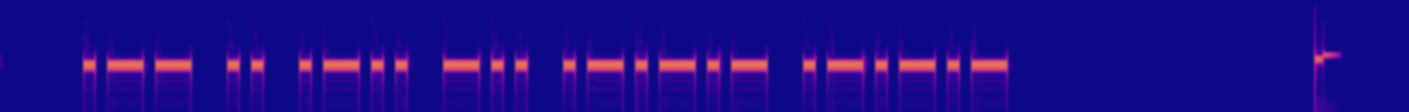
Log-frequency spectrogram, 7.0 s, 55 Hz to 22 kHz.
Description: Morse code, heard as a keyed tone, about 20 wpm, 700 Hz. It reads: WILD..
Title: Pangram Challenge v2 - 20wpm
